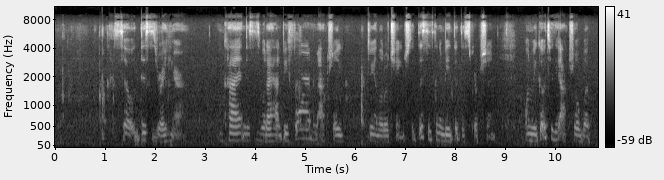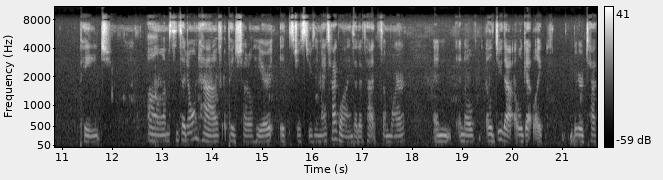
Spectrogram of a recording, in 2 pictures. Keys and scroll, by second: 0.0-2.5 typing.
